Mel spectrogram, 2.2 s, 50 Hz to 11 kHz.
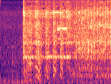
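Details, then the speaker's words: Mahindra Bolero Pickup BS6 diesel with a starting problem: cranks, catches briefly and stumbles unevenly, then stalls; first fault code shows no fuel being delivered, pump and injector delivery to be checked. "On करते हैं और इसमें देखिए आवाज़ start हो गया dot dot बंद हो जाएगा देख का रहे बंद हो गया"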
